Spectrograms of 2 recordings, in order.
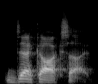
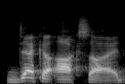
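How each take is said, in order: First: The 'a' vowel blends away before 'oxide'. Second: The 'a' vowel is sounded before 'oxide'. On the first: The speaker calls it right. "we just say decoxide" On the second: The speaker calls it wrong. "We don't say decaoxide"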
